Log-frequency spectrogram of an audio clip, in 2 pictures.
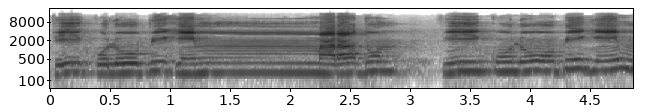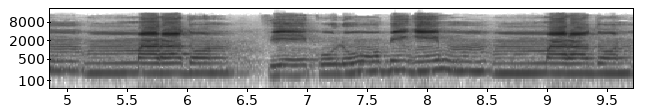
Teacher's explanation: میم ساکن کے بعد جب بھی حرف میم آ جائے تو وہاں پر ہم نے ادغام شفوی کرنا ہے، یعنی ایک میم کو دوسرے میم کے ساتھ مرج کر کے پڑھنا ہے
